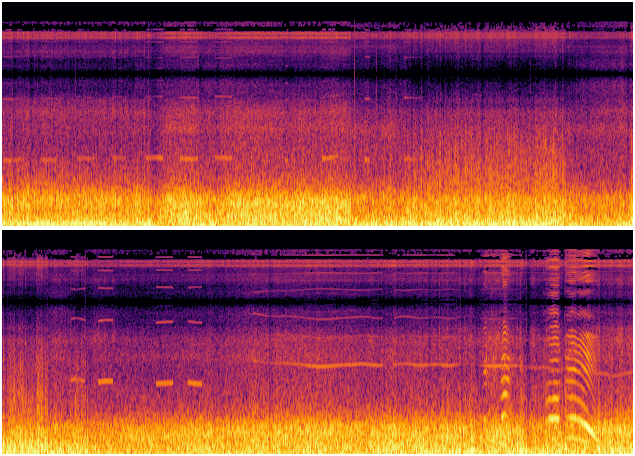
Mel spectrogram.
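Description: Wind rushes loudly and steadily past a paraglider in flight.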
